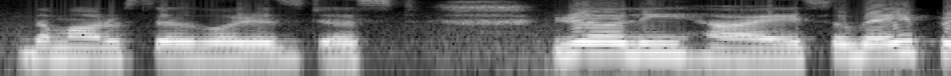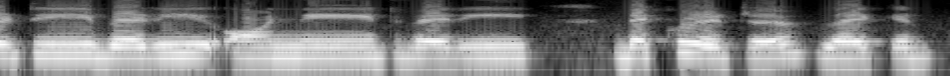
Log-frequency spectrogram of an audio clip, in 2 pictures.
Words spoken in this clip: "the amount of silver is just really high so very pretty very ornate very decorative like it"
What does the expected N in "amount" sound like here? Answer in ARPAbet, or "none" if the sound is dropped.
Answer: none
